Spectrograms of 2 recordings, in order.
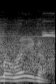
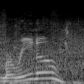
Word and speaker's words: Marino: It's Marino, not Moreno. Okay. He didn't know himself. He then came back and said, wait, our last name's pronounced Marino?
